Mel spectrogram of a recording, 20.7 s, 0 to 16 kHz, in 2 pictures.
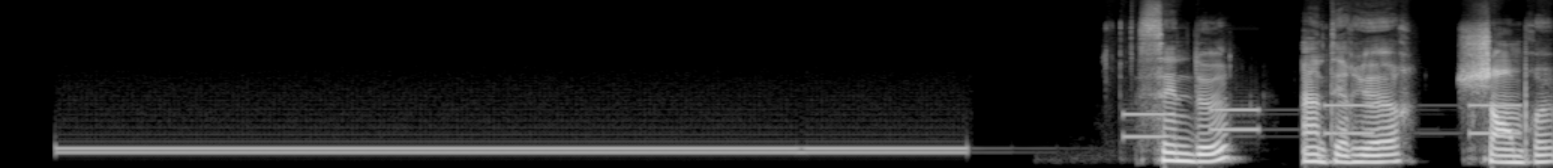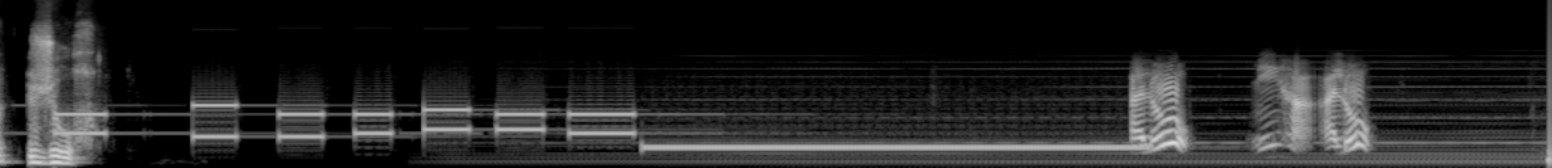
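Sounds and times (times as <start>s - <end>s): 
automated calling-card menu voice: 7.5s - 11.0s, 18.0s - 18.3s
touch-tone phone keypad beeps: 7.5s - 11.0s
long unbroken phone-line tone: 7.5s - 11.1s, 12.4s - 17.8s
speech: 7.5s - 11.1s.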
